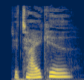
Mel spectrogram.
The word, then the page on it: detailkæde: deˈtɑjl-; deˈtɑj-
